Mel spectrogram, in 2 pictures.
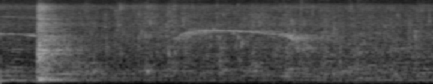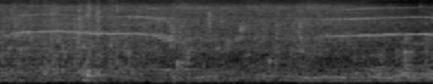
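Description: Tap water running steadily into a bathroom sink, stirred by a hand testing the water. A held kitten gives three short, high mews over it.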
